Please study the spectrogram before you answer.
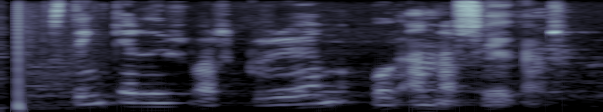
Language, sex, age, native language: Icelandic, female, 11, Icelandic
